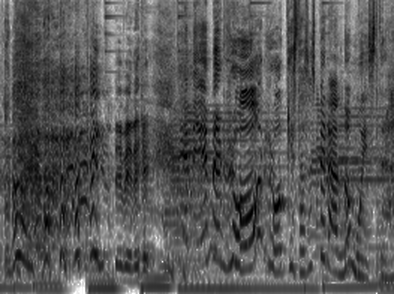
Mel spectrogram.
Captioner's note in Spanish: Risa nerviosa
